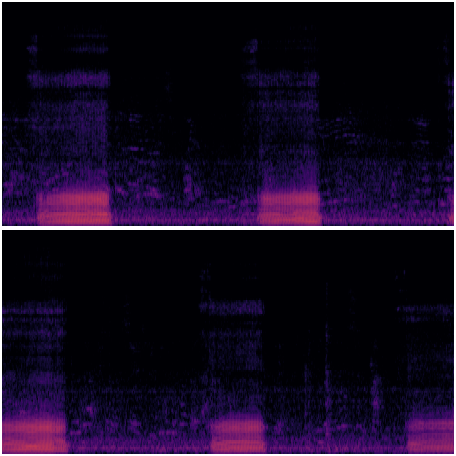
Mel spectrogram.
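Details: A sleeping dog snores steadily: five rough, rumbling snores, each about a second long, recurring every three seconds with near silence between.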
